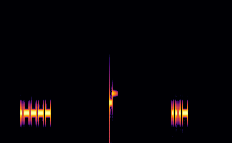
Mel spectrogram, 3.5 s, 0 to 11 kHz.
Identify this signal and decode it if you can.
Morse code, heard as a keyed tone, about 44 wpm, 700 Hz. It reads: 1 V
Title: Single Letter-Number 45wpm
